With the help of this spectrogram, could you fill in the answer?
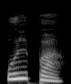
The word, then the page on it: ಉಲುಪಿ: ulupi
